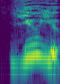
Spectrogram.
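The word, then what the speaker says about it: U'u: UU, that's it. I mean, just like it's spelled. UU, yes.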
